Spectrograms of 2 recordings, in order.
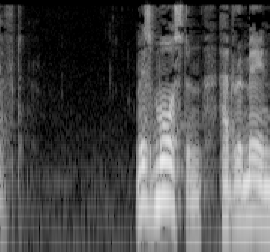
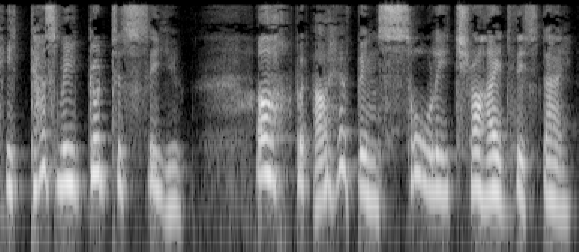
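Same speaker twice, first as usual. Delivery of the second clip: put-on high, shaken old woman; an upset old servant unburdening herself; distressed housekeeper; 11 semitones higher, 4 dB louder than usual. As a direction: pour out her relief.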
